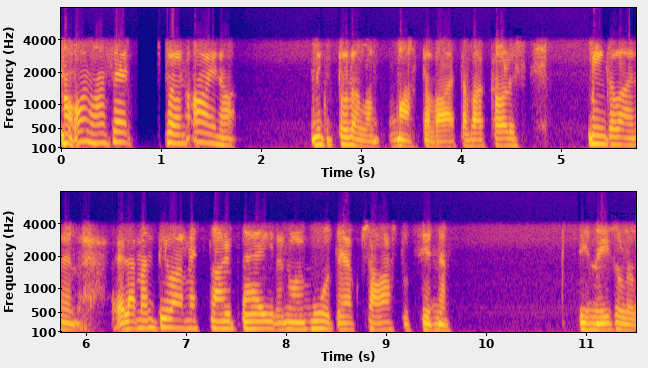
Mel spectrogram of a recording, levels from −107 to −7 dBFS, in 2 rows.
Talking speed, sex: 130 wpm, female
